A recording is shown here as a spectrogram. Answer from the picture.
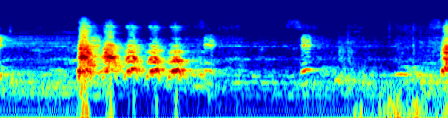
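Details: Dog in Miryalguda giving a quick run of about five harsh barks, followed by a single softer bark, over low background noise.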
